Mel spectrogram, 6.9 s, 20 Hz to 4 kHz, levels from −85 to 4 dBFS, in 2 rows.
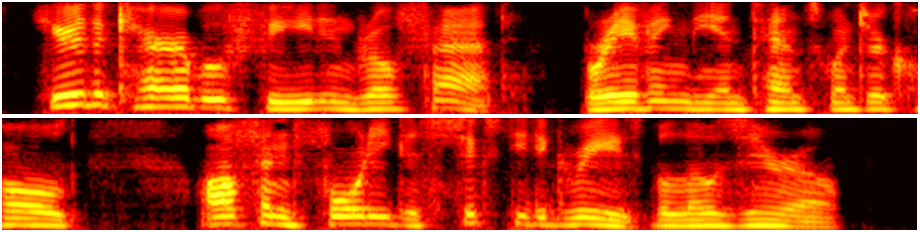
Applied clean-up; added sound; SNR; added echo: none; none; none; none.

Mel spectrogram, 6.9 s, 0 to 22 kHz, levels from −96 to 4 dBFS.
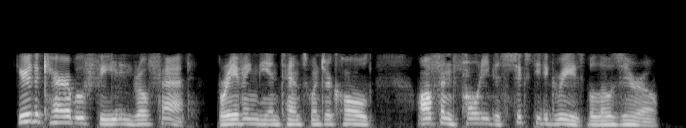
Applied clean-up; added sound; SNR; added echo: neural mask model DeepFilterNet 3.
